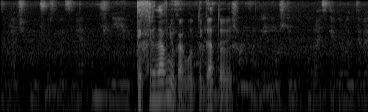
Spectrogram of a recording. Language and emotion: Russian, angry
